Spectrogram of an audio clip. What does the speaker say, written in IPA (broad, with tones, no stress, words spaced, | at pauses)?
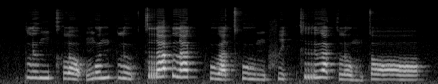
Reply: plɯ˧ŋkʰlɔ˨˩ʔŋo˦˥n plu˨˩ʔtra˦˥ʔla˦˥k̚ pʰu˨˩a̯tʰuː˨˩ŋfi˨˩t̚ krɯ˥˩a̯klo˨˩mtɔː˧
